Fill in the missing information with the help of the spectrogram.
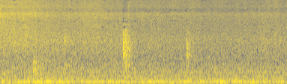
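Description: Sliced king oyster mushrooms and carrot strips sizzling in a wok over high heat, stirred with a wooden spatula that scrapes against the pan a few times.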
